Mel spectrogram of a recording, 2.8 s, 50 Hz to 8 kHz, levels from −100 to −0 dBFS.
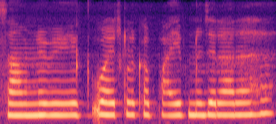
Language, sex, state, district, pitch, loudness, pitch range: Hindi, female, Jharkhand, Deoghar, 280 Hz, -14 LUFS, 275-285 Hz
